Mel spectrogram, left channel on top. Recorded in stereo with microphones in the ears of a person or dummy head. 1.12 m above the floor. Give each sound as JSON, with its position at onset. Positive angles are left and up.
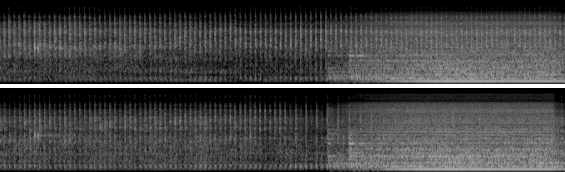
{"t": 0.3, "sound": "a finger snap", "side_deg": 5, "distance_m": 0.6}
{"t": 3.3, "sound": "a hair dryer", "side_deg": -25, "distance_m": 1.0}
